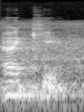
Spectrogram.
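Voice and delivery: normal talking voice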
